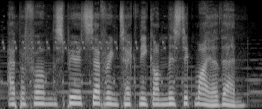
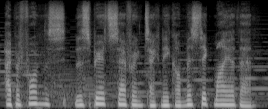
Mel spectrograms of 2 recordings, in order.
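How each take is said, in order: First: It is said in a harder, non-soft voice. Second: It is said in a soft voice.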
